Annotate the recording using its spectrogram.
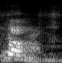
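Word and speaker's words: calm: দেন এই যে এই কাম এখানে কাম বানানো আছে আপনারা দেখতেছেন সি এইচ এল এম কাম এটা কাম না হয়ে কাম কেন হলো কোন শব্দের শেষে যদি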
